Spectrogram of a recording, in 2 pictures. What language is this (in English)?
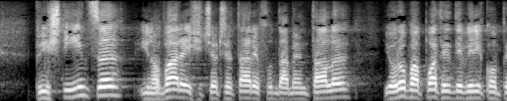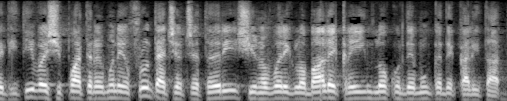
Romanian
